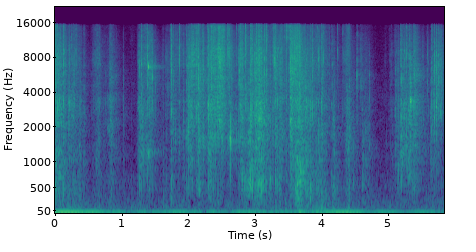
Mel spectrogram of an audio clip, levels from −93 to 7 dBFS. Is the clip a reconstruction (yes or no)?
no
